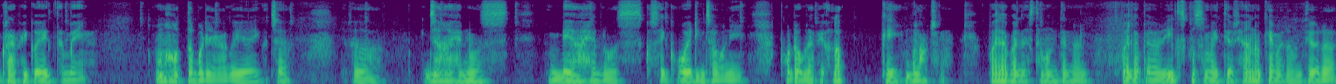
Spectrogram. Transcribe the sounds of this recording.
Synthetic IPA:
ɡɾapʰikoek̚d̪ʌmʌj | mʌɦʌt̪wʌbʌɽiɾaɡʌiɾʌɦekot͡sʰʌ | rʌ | d͡zʌɦãɦeɾnos | beɦaɦeɾnoskʌ̥sʌjkowajʈiŋt͡sʰʌbʱʌnepʰoʈoɡrapʰiʌlʌɡː | ʌjbolaw̃t͡sʰʌn | pʌɦilapʌlaest̪ʰoɦunt̪ʰjonʌnpʌɦilapelaɾilskosʌmʌjt̪ʰjosja̰nokameɾaɦunt̪ʰjoɾʌ

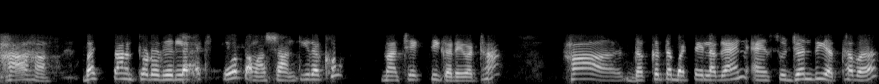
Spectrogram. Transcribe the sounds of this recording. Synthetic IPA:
ɦaːɦaː | bɐst̪ɐʋ̤ãt̪ʰoːɽoɾɪlaːkst̪ʰɐjot̪ɐʋ̤ãʃãːnt̪iɾɐkʰoː | mãt͡ɕʰeːk̚t̪ikɐɾeʋɐʈʰã | haːd̪ʱɐkə̆t̪ɐɓɐʈelɐɠaːɦɪnɪ̆ʔɛ̃ːsʊd͡ʑʱənɪ̆biɐt̪ʰəbɪ

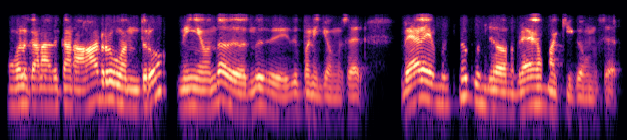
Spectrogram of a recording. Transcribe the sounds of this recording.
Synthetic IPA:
ʊŋɡɐɭɯk̬ːaːnɐːðɯkːaːnɐaːɽɐɾɯ̃ʋɐnd̪ɯɾʊ̃niːŋɡɐʋɐnd̪ɯɐðɯʋɐnd̪ɯɪðɯpɐɳːɪk̬ʲːɐːŋɡɐsaːɾ | ʋeːlɐjɐmʊʈːɯ̃kɔɲd͡ʒɔ̃ʋeːɣɐmaːkːɪkːɐːŋɡɐsa̰ːɾ

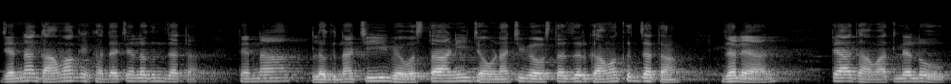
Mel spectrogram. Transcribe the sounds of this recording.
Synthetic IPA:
d͡ʑɛnːaɡãʋãkekʰad̪jat͡ɕjaləɡnəd͡zat̪a̰ | t̪jɛnːaləɡnat͡ɕiːʋjəʋəst̪ʰaːɽ̃id͡ʑəʋɳat͡ɕiːʋjəʋəst̪ʰad͡zəɾɡãʋãkət͡s̪d͡zat̪ad͡zəljal | t̪jaɡãʋãt̪ljalok

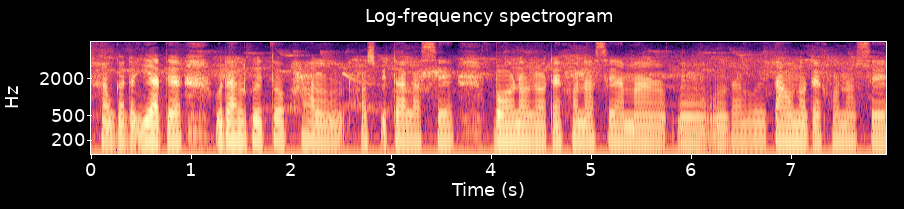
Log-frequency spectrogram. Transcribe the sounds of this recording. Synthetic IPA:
xamkatijatɛ | udalɡojtɔbʱal | hɔspitalasɛ | bɔɹnɔɡawtɛkʰɔnasɛamaɹ | ṵdalɡojtawnɔtɛkʰɔnasɛ

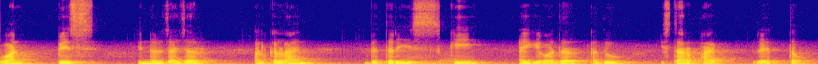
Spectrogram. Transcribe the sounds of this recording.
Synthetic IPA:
wanpis | intaɾd͡ʒajzəɾ | alkalajn | beteɾiskiajɡiʔɔdɐɾɐd̪u | istaɾpʰajp̚ | ɾetːaw

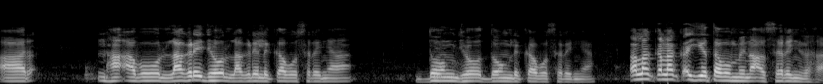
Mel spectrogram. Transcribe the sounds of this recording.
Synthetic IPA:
aɾ | naɦaʔabɔlaɡɽɛd͡ʒʱɔʔlaɡɽɛlɛkabɔsəɾɛɲa | d̪ɔŋd͡ʒʱɔʔd̪ɔŋlɛkabɔsəɾəɲa | əlakalakəjət̪abɔminaʔasəɾəɲɾaɦa̰

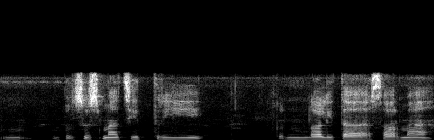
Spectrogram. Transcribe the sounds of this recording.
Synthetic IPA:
susmat͡sʰit̪ri | lʌlit̪asʌrma

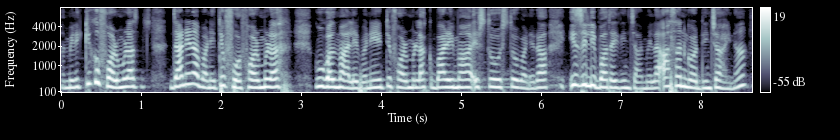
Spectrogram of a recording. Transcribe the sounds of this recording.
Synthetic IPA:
ɦamilekekopʰʌrmulad͡zanenʌbʱʌnet̪jopʰpʰʌrmulaɡuɡʌlmaɦːlebʱʌnet̪jopʰʌrmulakobaɾimaest̪ost̪obʱʌneɾʌid͡zilibʌt̪ajd̪int͡sʰʌ̃ɦamilajʔasanɡʌrd̪int͡sʰʌ̃ɦʌjnʌ

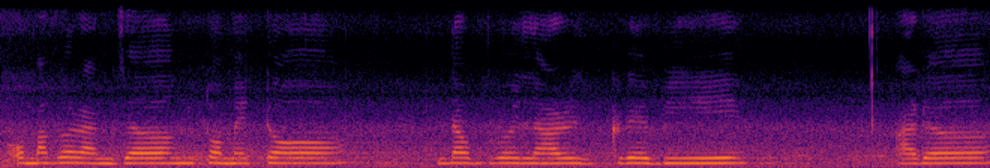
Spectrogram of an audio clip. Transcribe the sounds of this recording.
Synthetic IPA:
ɔ̰maɡɯɾand͡ʒəŋtɔmetɔ | dabɾɔjlaɾɡɾebi | aɾɯ

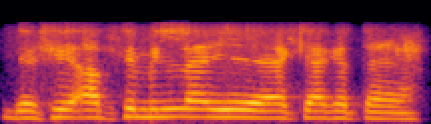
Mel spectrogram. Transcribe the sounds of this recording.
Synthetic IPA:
d͡ʒɛːseaːpsemɪlnajeɛkjaːkɛɾt̪aɦɛː

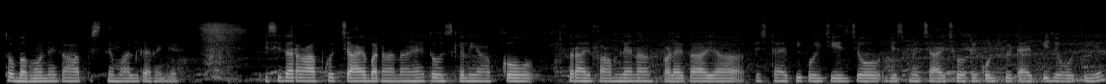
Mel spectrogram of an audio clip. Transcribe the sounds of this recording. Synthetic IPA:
t̪oːbʱɐ̃ŋɡoːnekaaːpɪst̪eːmaːlkɐɾẽːŋɡeː | ɪsit̪ɐɾaɦaːpkot͡ʃaːjbɐnaːnaɦɛt̪oʊskeliẽaːp̚ko | fɪɾaːifaːmleːnapɐɽ̤eːɡajaɪsʈaːɪp̚kikoːit͡ʃiːzd͡ʒoːd͡ʒɪsmẽt͡ʃaːjt͡ʃʰoːʈikʊlfiʈaːɪp̚kid͡ʒoːɦoːt̪iɦɛː

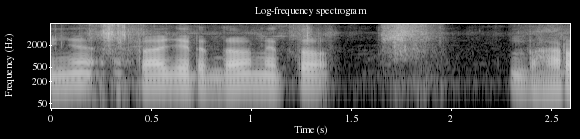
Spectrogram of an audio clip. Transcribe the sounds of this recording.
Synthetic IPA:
iɲaʔɾad͡ʒəɾɛd̪ɔnɛt̪ɔ | b̪ʱaɾ

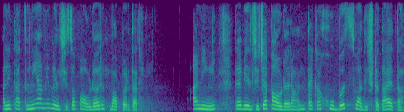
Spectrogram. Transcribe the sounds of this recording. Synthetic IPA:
añit̪at̪uniamiʋelɕit͡sɔpawɽəɾʋapəɾt̪at̪ | aɽ̃it̪jaʋelt͡ɕit͡ɕjapawɽəɾãnt̪jakʰakʰubət͡ssʋad̪iʂʈət̪ajɛt̪a

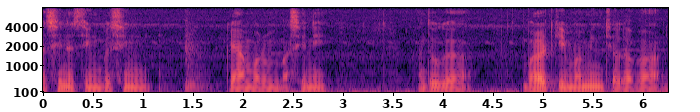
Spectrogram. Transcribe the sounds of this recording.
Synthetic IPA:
ɐsinɐt͡siŋbɐsiŋ | kɐjamɐɾumasini | ɐd̪uɡɐbʱɐɾʈkimɐmiŋt͡ʃɐlʔaba

